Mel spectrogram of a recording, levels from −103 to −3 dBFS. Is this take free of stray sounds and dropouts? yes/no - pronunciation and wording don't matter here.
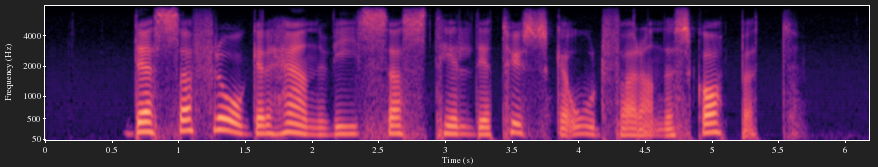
yes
